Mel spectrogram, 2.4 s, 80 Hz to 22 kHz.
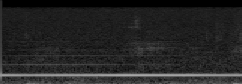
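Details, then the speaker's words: Vintage 1980 Technics SA-202 stereo receiver on the bench during power amplifier repair (faulty STK0029 chips diagnosed), playing a pure 500 Hz test tone through dummy-load internal speakers; clean steady tone, no hum, crackle or dropouts, signal from both channels, normal output. "this one of the speakers is on the other side of the chassis but there we go we appear to have signal coming out of both channels"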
